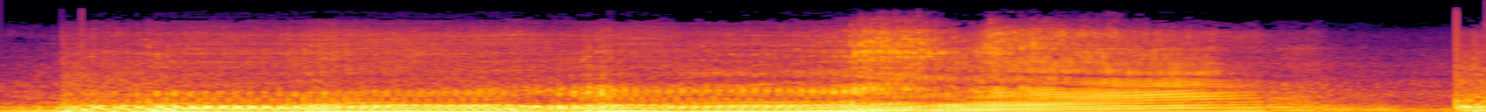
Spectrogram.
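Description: Cruiser motorcycle engine running loud as it rides past, then rising steeply in pitch as it accelerates away and fades.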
